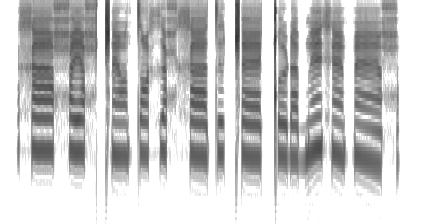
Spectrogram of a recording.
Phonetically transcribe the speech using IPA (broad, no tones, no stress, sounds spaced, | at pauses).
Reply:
x a ħ ɛ ħ ǁ æ̃ tˤ ʌ x ɯ ħ x a t ɯ ǁ æ ǃ o ɽ a b ɛ̃ x æ̃ p æ̃ ħ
